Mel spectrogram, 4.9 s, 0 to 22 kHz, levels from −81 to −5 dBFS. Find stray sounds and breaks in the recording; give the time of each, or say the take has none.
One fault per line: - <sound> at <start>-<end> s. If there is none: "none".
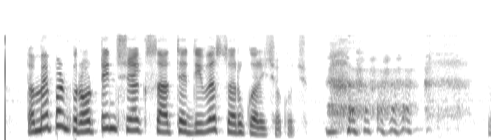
- laugh at 3.2-4.8 s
